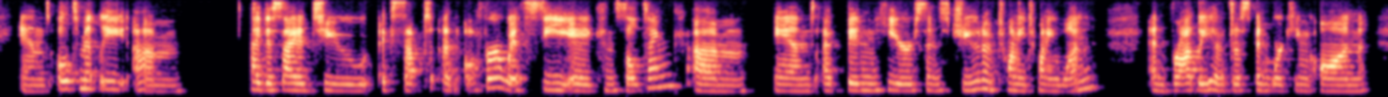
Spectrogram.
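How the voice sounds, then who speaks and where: In an unremarkable speaking voice at medium pitch, a woman talks at a fairly slow pace with fairly even intonation against a quiet background. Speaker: research associate, alumna panelist. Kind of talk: career panel talk.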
